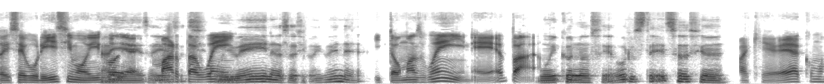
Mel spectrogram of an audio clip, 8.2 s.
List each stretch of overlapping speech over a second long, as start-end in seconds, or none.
0.9-2.4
